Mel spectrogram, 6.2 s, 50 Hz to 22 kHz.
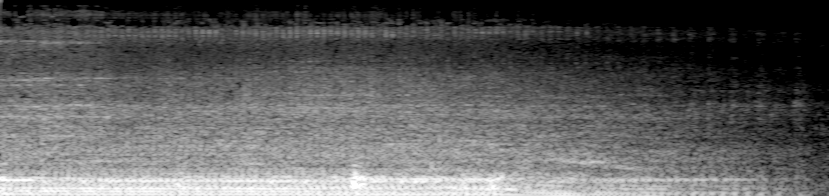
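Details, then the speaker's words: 1965 BMW R50/2 twin after carburetor cleaning, started on second kick with no choke after about three years sitting: steady, even low thump with no misses, then fades smoothly away; running normally. "This thing started on the second kick. Wow."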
